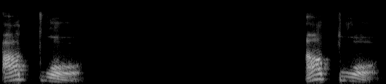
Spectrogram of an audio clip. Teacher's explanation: طا کے اوپر آیا ہے جزم، تو اس لیے یہاں پہ ہوگا قلقلہ، آواز لوٹ کے آئے گی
